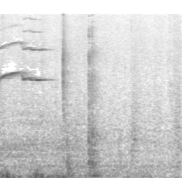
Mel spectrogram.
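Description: Bedroom door being pushed open: a short, high hinge squeak that falls slightly in pitch, followed by a few soft knocks.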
